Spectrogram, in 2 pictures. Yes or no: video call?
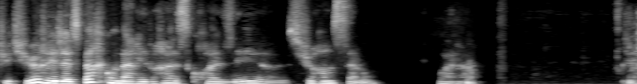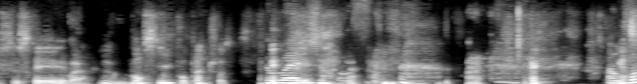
yes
